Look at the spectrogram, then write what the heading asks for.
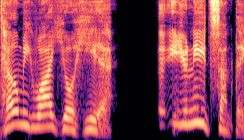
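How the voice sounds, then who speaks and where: A man puts on a raspy character voice, pitched high. He speaks at a fairly slow pace. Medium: read story.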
